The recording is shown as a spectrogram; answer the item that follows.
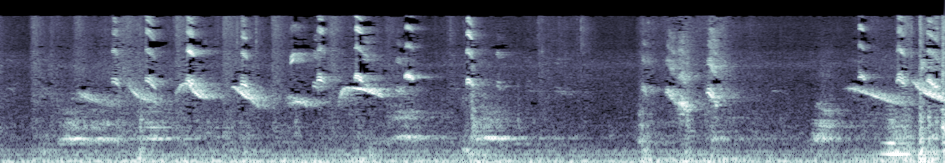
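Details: Female green-winged saltator singing to stimulate a male to sing: a run of quick, falling slurred whistles repeated in uneven bursts, with sharp clicks and low background rumble between phrases.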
